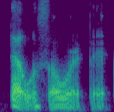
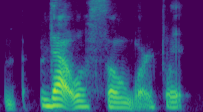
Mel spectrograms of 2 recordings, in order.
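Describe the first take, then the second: First: Breathy whispered repeat of "That was so worth it"; quiet whispered echo, "That was so worth it". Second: Said in the usual way. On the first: Real, not acted. Repeated phrase, second whispered.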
